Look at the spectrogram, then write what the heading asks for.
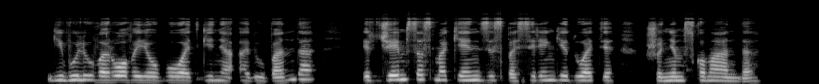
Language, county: Lithuanian, Kaunas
